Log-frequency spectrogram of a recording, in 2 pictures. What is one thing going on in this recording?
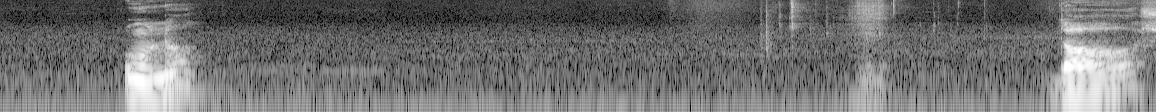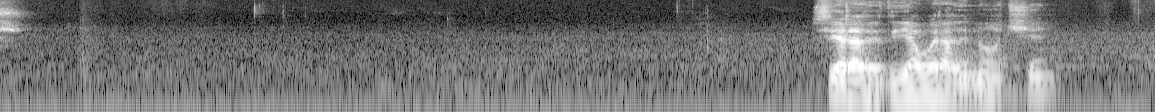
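A middle-aged man speaks calmly in short bursts through an online call.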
